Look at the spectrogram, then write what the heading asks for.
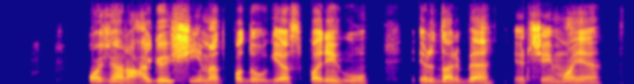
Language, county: Lithuanian, Tauragė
